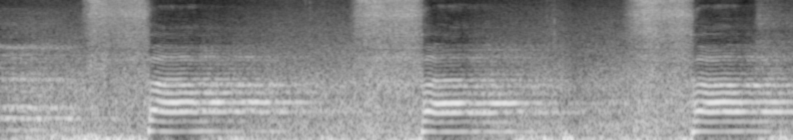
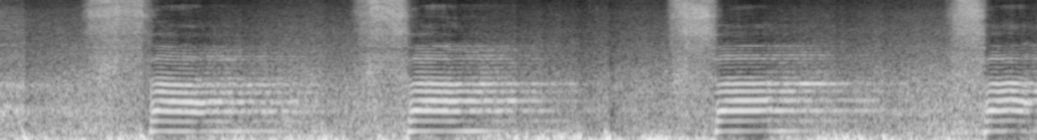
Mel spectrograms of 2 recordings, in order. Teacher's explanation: সঠিক উচ্চারণটা হচ্ছে ফা ফা ফা বাতাস বের হবে বাতাস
